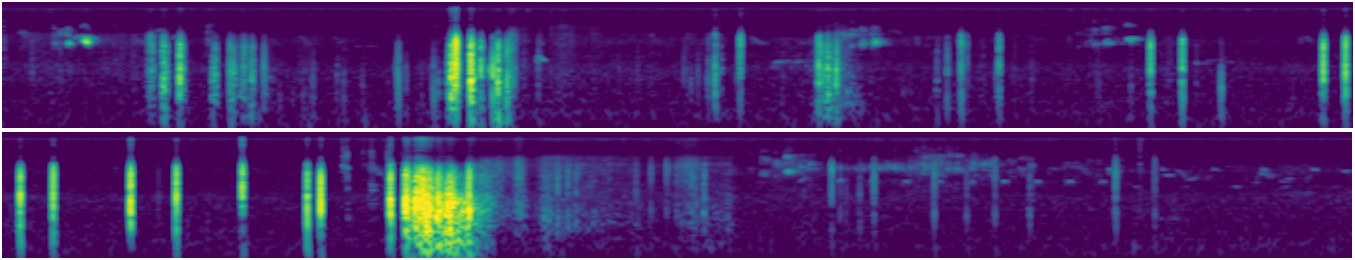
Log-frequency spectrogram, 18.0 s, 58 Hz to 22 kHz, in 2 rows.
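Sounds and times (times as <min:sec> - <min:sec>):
rustling scuffle: 0:11.6 - 0:14.0.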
